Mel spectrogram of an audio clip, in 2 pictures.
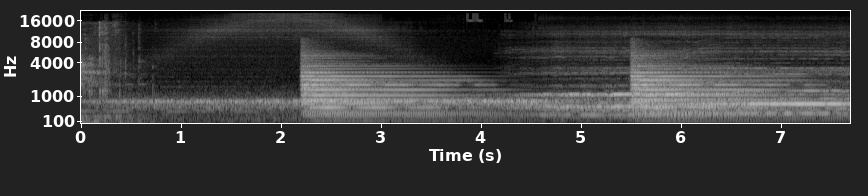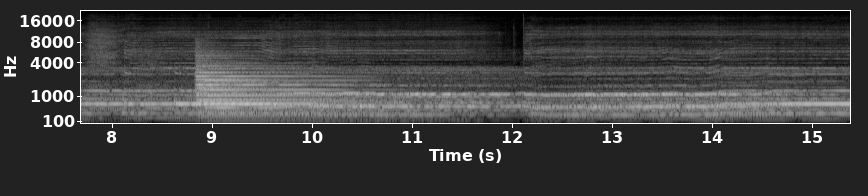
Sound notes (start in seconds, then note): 0.3 wind howling; 2.2 bell ringing; 4.7 eerie choir singing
